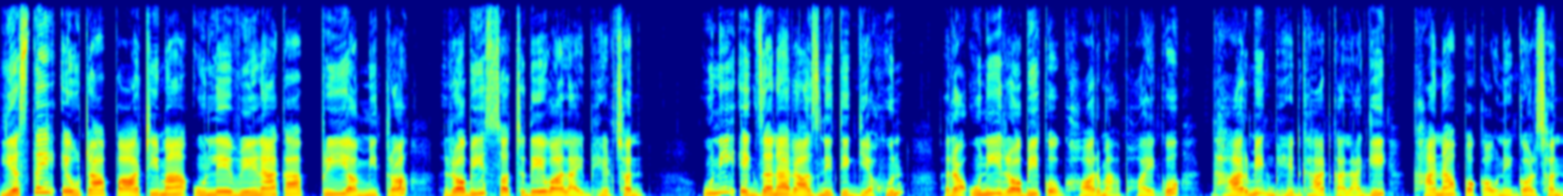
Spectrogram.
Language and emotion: Nepali, neutral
